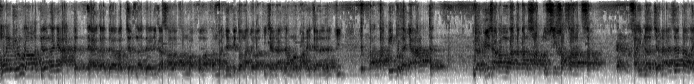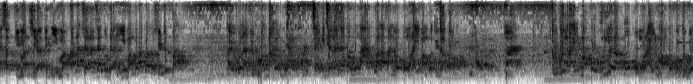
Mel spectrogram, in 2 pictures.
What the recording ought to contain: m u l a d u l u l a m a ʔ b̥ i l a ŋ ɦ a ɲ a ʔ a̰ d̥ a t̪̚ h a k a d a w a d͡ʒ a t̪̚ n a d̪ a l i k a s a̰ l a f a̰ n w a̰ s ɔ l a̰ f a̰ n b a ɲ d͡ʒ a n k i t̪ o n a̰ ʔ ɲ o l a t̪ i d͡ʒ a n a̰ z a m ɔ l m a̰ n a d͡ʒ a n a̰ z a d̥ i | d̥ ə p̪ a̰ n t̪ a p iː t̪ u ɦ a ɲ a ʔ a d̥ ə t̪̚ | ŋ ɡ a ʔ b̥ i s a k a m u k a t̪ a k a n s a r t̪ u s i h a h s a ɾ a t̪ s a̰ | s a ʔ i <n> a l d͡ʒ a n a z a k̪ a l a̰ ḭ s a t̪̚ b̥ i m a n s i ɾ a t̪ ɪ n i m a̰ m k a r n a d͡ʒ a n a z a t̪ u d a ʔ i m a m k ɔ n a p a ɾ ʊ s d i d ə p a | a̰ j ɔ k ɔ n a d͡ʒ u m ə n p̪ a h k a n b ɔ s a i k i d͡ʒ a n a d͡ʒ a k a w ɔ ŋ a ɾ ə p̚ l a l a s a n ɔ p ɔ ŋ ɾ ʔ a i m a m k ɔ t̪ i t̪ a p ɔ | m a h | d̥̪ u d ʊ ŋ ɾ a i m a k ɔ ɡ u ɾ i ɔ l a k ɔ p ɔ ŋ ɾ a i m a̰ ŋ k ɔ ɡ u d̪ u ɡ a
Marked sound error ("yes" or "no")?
no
